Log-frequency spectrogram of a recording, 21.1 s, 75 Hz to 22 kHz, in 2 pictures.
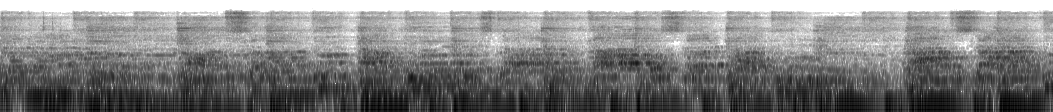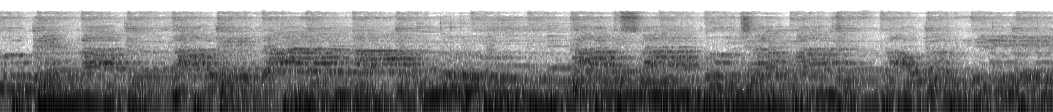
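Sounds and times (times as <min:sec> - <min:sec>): amplified singers singing together: 0:00.0 - 0:21.0
jingling percussion beat: 0:00.0 - 0:21.0
keyboard and bass line: 0:00.0 - 0:21.0.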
